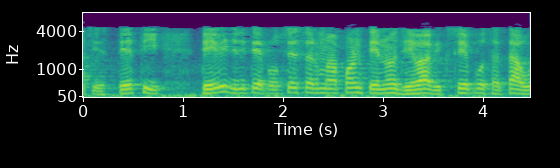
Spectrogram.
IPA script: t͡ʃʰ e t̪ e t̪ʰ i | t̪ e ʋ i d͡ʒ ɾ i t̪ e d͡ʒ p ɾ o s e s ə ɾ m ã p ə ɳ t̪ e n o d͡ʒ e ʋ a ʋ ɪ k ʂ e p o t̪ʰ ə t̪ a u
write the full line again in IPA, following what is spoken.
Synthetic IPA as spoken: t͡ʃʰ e t̪ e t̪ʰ i | t̪ e ʋ i d͡ʒ ɾ i t̪ e p ɾ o s e s ə ɾ m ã p ə ɳ t̪ e n o d͡ʒ e ʋ a ʋ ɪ k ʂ e p o t̪ʰ ə t̪ a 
